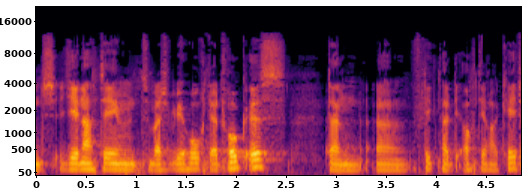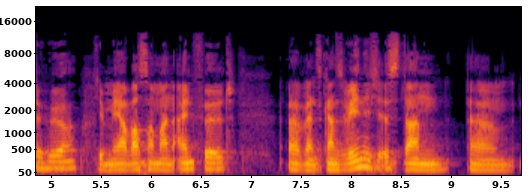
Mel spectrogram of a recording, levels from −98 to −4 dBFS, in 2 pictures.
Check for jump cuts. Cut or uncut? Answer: cut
